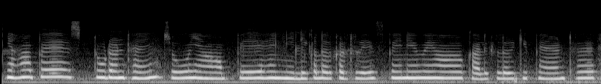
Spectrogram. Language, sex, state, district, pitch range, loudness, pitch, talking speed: Hindi, female, Bihar, West Champaran, 280-305 Hz, -13 LUFS, 290 Hz, 190 wpm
